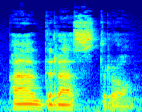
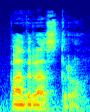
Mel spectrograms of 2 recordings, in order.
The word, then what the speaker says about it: padrastro: There's a lot of tongue rolling in that one because we've got the dr and then the tr sounds. Padrastro. Padrastro.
